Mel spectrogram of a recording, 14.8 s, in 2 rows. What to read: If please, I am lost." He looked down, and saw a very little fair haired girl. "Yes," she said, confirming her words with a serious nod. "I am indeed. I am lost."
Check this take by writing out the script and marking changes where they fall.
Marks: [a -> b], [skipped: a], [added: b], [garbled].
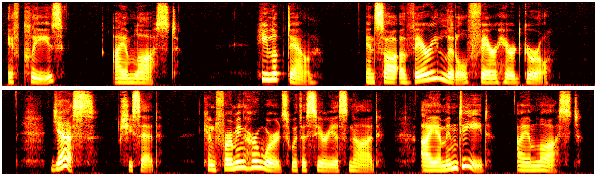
If please, I am lost." He looked down, and saw a very little fair haired girl. "Yes," she said, confirming her words with a serious nod. "I am indeed. I am lost."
